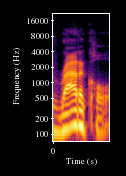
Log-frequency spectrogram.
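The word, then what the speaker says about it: Radkl: individual capacity in a firm called radical although it's spelled r-a-d-k-l it's a quant trading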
